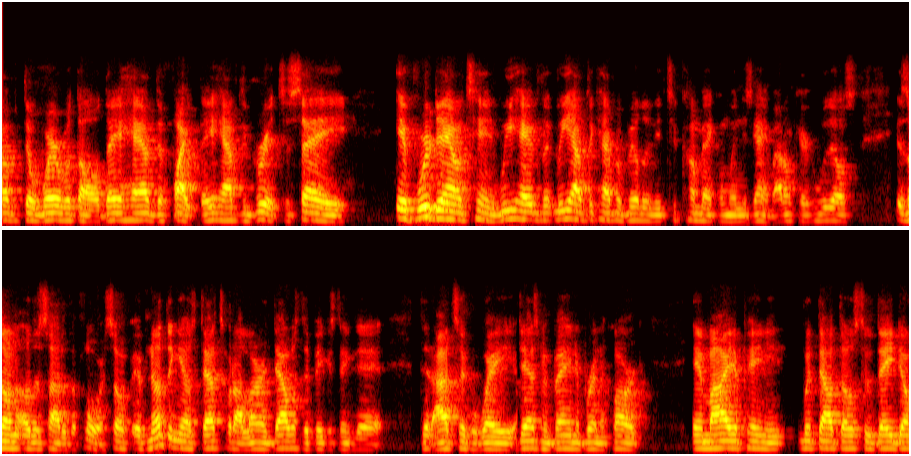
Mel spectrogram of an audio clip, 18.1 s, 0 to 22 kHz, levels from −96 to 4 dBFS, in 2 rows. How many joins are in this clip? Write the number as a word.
one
